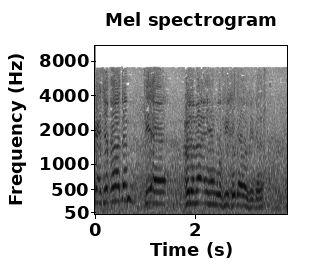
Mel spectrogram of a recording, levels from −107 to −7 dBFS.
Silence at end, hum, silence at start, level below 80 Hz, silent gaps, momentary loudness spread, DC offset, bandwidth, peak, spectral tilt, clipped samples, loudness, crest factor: 0 s; none; 0 s; -44 dBFS; none; 7 LU; 0.6%; 7.4 kHz; -4 dBFS; -5 dB/octave; under 0.1%; -17 LUFS; 12 dB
